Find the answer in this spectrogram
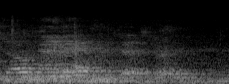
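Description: Speech only: a man's voice, softer than the talk around it and fading away toward the end, with the sound of a large room.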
